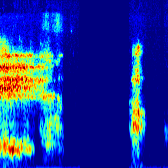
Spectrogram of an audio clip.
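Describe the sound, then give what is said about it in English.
A sharp, hissing inhale drawn through tightly pursed lips, like drinking through a straw, as part of a pelvic floor breathing exercise, lasts under a second. After a pause comes a brief, breathy exhale puff. Both are fairly loud, with no talking. “Yeah, so on the inhale, one example is doing a straw breathing, like you're drinking through a straw.”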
